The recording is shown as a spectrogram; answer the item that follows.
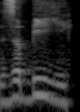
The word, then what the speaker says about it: Zilby: The E is supposed to be hard. So Zilby.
